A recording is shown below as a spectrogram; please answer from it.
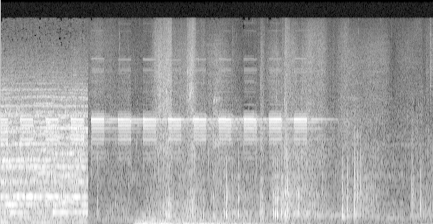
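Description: Music cuts off sharply about two seconds in, leaving a high electronic alarm-clock beep repeating about twice a second, which stops about six seconds in. Soft rustling of bedding follows near the end.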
